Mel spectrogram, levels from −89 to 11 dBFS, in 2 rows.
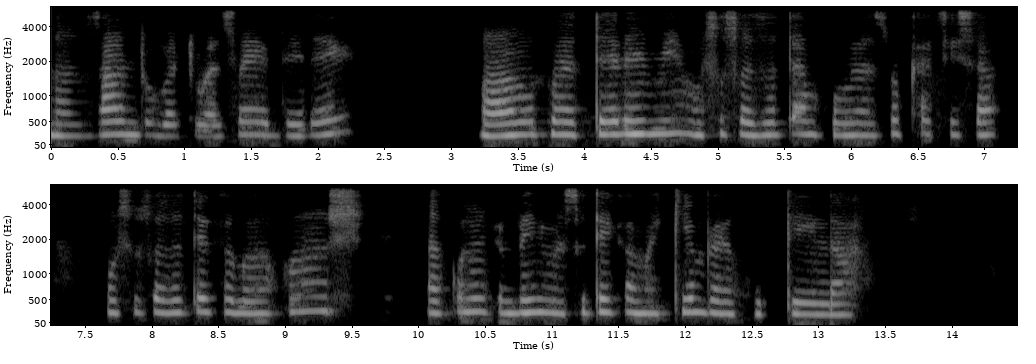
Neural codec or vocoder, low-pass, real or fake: codec, 44.1 kHz, 2.6 kbps, DAC; 5.4 kHz; fake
